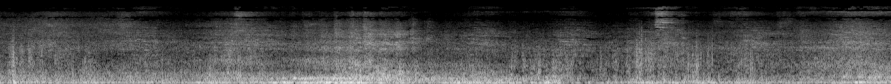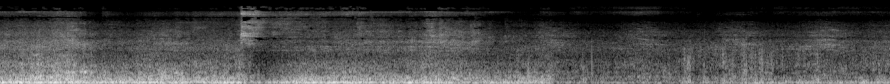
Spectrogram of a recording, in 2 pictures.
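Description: BNSF double-stack intermodal freight train's loaded well cars rolling past close by: a heavy, continuous rumble of steel wheels on the rails that swells and eases, with a couple of brief high wheel squeals, about six and a half and eleven seconds in.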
